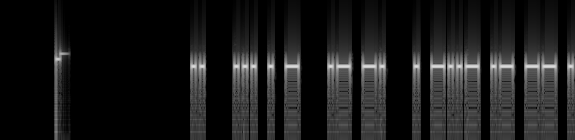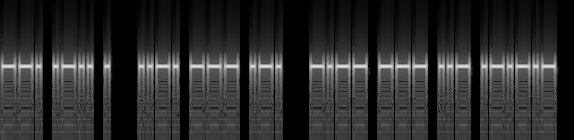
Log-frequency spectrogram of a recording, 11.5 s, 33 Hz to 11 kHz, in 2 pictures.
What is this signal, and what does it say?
Morse code, heard as a keyed tone, about 28 wpm, 700 Hz. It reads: I SET AN EXAMPLE FOR YOU.
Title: Sentences from Top 1000 Words - Review Part 1 - 28wpm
